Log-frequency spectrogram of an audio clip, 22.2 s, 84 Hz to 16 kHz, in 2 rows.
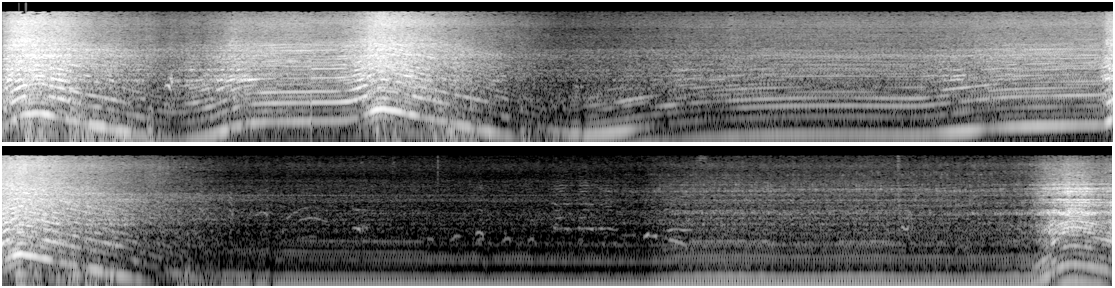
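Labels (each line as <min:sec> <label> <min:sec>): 0:00.0 A sports car accelerating rapidly. 0:01.5
0:00.0 A car accelerates irregularly. 0:12.9
0:02.2 A sports car accelerates. 0:05.3
0:17.7 A car engine revving. 0:22.2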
